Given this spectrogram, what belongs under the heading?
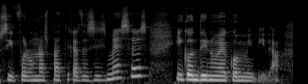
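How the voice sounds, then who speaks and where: An unremarkable speaking voice: a woman at medium pitch, fairly quick pace and ordinary pitch variation. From Spain, Salamanca. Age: 20s. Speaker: podcast co-host. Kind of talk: casual chat.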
